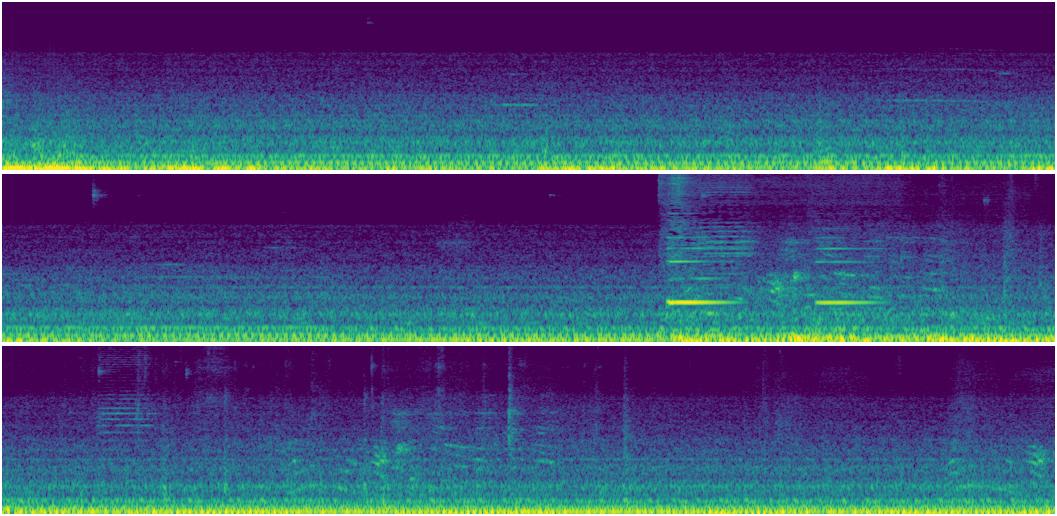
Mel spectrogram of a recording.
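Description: A diesel engine rumbles steadily.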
